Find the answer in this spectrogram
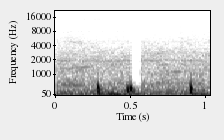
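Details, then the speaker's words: Simulated (virtual reality training) premature 30-week newborn with respiratory distress, after ventilation with chest rise and CO2 colour change: soft, fast, regular thumps, heart rate up to 120, sats 90; normal neonatal heart sounds. "and look our heart rate's up to 120 and our sats are 90"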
